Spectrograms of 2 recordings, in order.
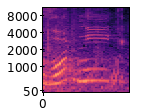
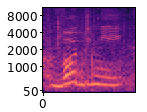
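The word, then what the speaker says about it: Vodník: Okay, so in Vodnik... And a bit of work to put them together. ...is how we pronounce it in Czech Republic.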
